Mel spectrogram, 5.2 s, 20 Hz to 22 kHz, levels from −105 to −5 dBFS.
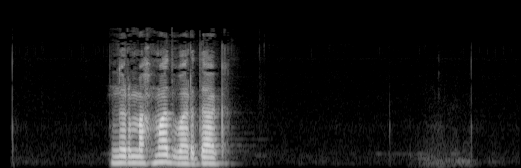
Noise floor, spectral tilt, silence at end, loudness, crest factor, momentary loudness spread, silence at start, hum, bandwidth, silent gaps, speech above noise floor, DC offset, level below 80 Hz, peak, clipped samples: -87 dBFS; -7 dB/octave; 2.95 s; -26 LUFS; 24 dB; 9 LU; 1.1 s; none; 10.5 kHz; none; 62 dB; under 0.1%; -78 dBFS; -6 dBFS; under 0.1%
